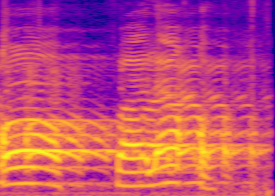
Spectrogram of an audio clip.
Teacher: قاف کو واضح گلے سے نکالنا ہے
